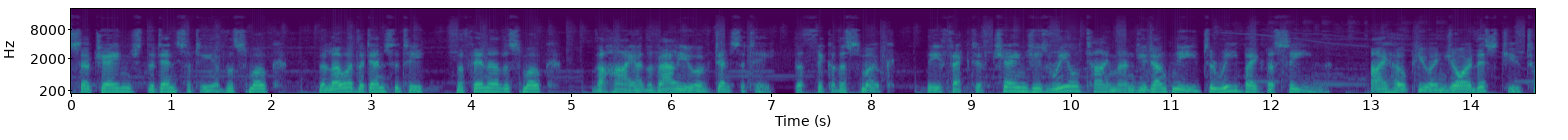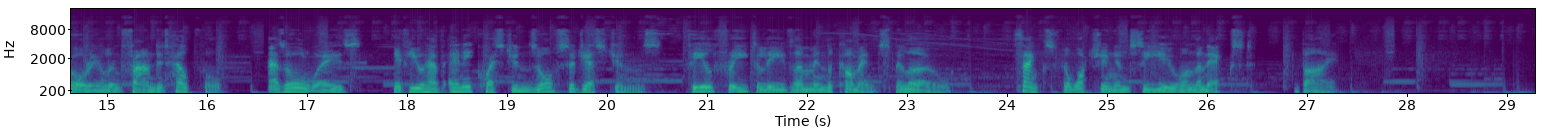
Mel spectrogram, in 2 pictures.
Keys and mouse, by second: 0.1-1.2 drag, 4.2 click, 6.1-7.9 drag, 10.6-12.7 drag, 13.2 click, 13.6 click, 14.0 drag, 14.6 click, 15.0 shift+click, 16.6-17.0 drag, 17.2-17.7 shift+drag, 18.0 ctrl+s, 18.9 click, 19.2 space, 20.6 click, 21.1 space, 22.5-23.4 drag, 24.2 middle click, 25.1 space, 27.5 space, 28.0 ctrl+s.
